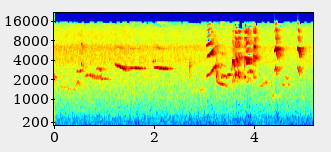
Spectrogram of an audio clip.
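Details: Oriental magpie-robin calling a rival: soft drawn-out whistles at first, then a louder cluster of sharp, high ticking notes and quick slurs in the second half.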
